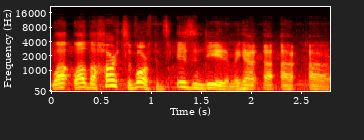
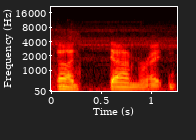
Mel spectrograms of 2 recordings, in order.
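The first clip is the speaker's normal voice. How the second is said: low gruff voice; 6 semitones lower, 10 dB quieter, slower than usual. Acted. Player's character approves servants.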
